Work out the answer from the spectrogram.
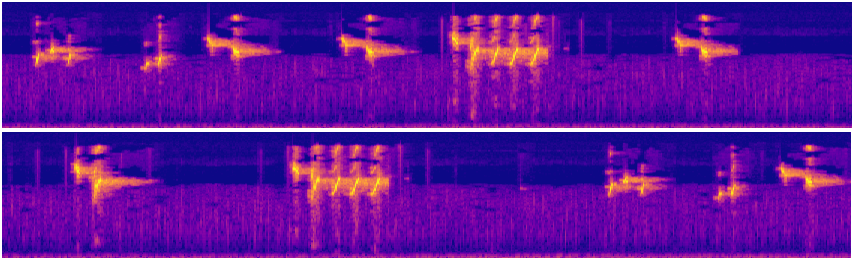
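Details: Goldfinch giving scattered, sharp high chirps and little rising slurs, now and then a quick ticking cluster, spread irregularly across the recording with quiet gaps.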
